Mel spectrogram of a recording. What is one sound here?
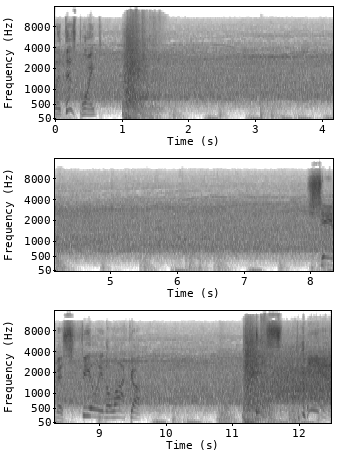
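A heavy body slams onto a ring mat with a loud thud.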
